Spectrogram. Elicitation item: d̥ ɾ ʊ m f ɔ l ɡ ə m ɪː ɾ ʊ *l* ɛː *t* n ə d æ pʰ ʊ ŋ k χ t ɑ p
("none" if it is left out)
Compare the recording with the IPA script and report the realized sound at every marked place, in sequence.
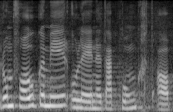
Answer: l, none

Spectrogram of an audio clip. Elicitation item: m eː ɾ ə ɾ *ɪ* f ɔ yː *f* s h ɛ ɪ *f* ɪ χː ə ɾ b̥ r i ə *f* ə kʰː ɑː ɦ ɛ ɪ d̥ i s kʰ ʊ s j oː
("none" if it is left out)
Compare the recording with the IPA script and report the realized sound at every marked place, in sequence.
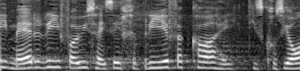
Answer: i, none, s, f

